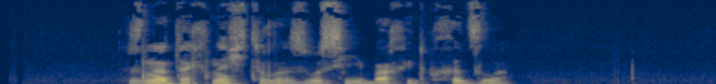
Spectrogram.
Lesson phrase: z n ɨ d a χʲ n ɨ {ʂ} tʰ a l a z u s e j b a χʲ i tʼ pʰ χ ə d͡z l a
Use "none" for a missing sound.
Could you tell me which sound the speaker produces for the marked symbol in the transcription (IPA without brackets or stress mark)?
ʃ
